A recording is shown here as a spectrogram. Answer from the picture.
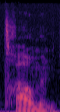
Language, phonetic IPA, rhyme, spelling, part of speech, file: German, [ˈtʁaʊ̯mən], -aʊ̯mən, Traumen, noun, De-Traumen.ogg
- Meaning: plural of Trauma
